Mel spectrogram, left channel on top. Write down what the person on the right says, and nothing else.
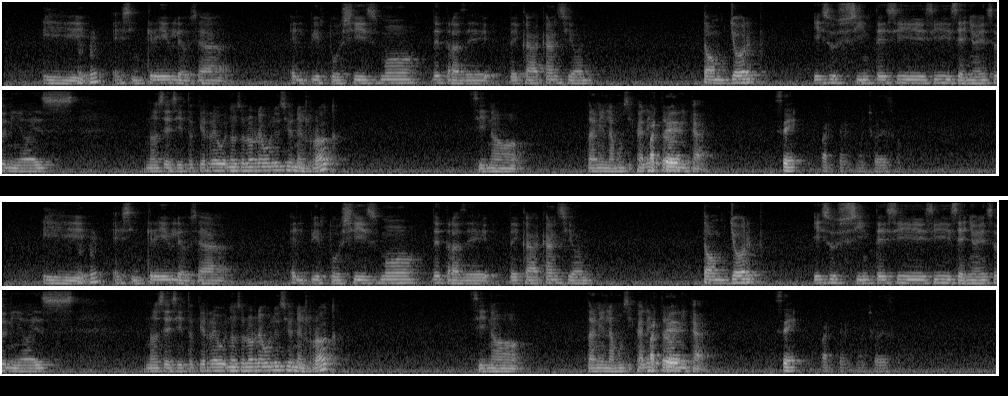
y
es increíble, o sea, el virtuosismo detrás de, de cada canción. Tom York y su síntesis y diseño de sonido es, no sé, siento que revo- no solo revolucionó el rock, sino también la música
electrónica.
